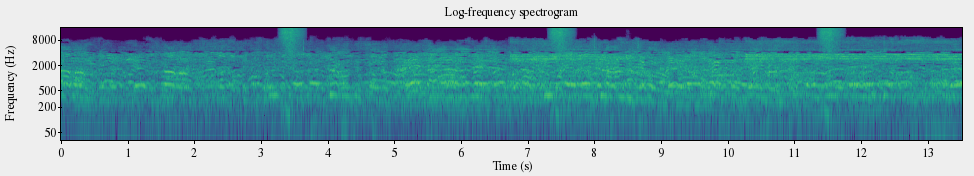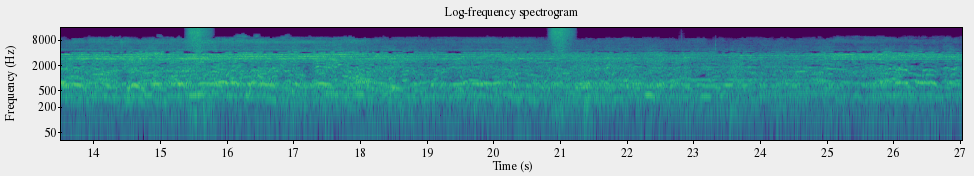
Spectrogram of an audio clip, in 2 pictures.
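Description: A crowd of men chants and shouts loudly outdoors.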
